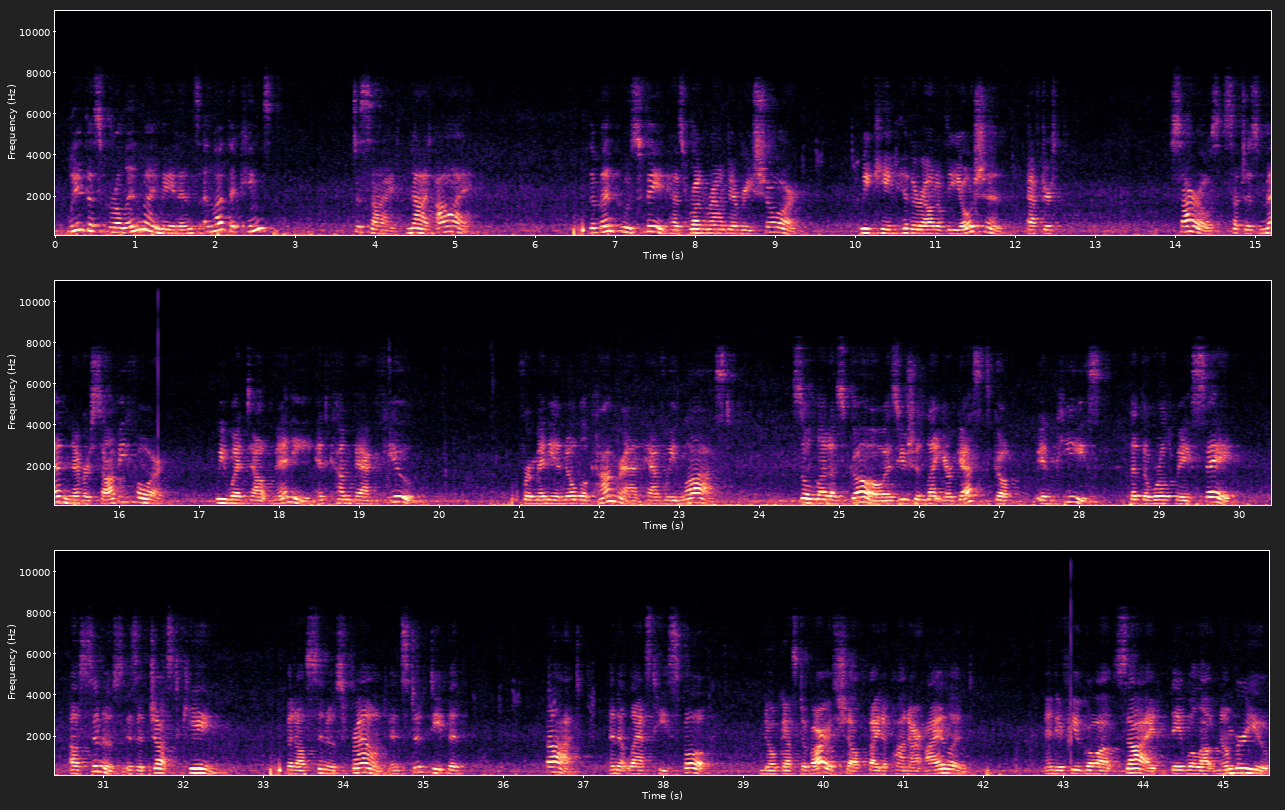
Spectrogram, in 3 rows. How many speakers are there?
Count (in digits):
1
